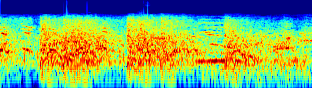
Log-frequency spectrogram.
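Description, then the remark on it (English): Sharp gunshots fired by a posse over the heads of a stampeding cattle herd crack out over a dense, continuous roar, with a few sudden bursts punctuating the thick, muffled rumble of hooves. “At a shout from the masked man, shots rang out over the heads of the bewildered steers.”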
